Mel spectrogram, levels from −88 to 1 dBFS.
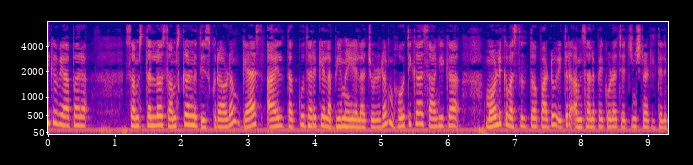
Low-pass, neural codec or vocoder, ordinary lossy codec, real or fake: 7.2 kHz; none; none; real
